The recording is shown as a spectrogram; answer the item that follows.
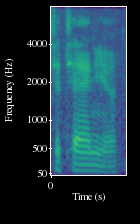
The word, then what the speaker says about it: Titania: That's pronounced Titania.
